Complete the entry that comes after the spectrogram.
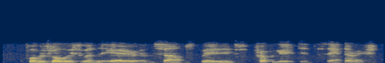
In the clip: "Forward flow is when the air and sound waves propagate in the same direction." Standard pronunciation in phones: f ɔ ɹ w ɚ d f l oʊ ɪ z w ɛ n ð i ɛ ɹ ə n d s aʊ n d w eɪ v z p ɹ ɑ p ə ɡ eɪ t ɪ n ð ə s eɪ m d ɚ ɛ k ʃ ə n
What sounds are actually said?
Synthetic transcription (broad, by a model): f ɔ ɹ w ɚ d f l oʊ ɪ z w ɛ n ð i ɛ ɹ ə n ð s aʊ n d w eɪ z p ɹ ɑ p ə ɡ eɪ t ɪ n ð ə s eɪ m d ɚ ɛ k ʃ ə n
